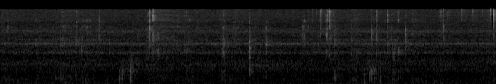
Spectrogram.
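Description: Faint chewing and mouth noises from people eating, with a few soft clicks and ticks scattered through.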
